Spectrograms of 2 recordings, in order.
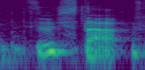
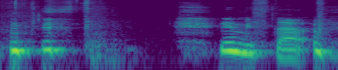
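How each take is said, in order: First: Breathless giggle through the words; trying to stop laughing; laughing, unvoiced. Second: Drawn out through a giggle; slowly catching breath from laughing. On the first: Cohost cracking up at the story, giggling. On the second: Cohost recovering from laughter, slow giggle. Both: Real, not acted.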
